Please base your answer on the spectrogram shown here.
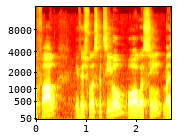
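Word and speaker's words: Skattebo: O T americ inglês americano é R, né? Então fala scatrible é difícil para mim, eu tenho que concentrar sempre que eu falo, em vez de falar scatable ou algo assim, mas é scatable, é uma proparoxítona.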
